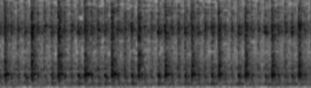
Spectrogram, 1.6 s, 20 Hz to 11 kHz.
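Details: Toyota Hiace Commuter with 2KD diesel engine at idle: a sharp, even ticking knock about seven or eight times a second over a steady idle; diesel knocking, cause not yet found.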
